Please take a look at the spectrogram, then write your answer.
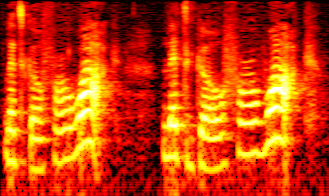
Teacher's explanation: walk is going to get the stress · Go gets some stress, but walk gets a lot more stress.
